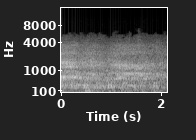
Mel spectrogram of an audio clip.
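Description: A large football stadium crowd chanting and singing in unison, a steady dense wash of voices.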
